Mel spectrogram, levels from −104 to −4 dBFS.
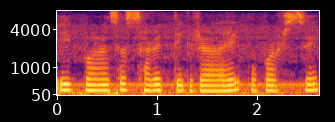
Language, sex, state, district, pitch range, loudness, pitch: Hindi, female, Uttar Pradesh, Muzaffarnagar, 190-205 Hz, -15 LUFS, 195 Hz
